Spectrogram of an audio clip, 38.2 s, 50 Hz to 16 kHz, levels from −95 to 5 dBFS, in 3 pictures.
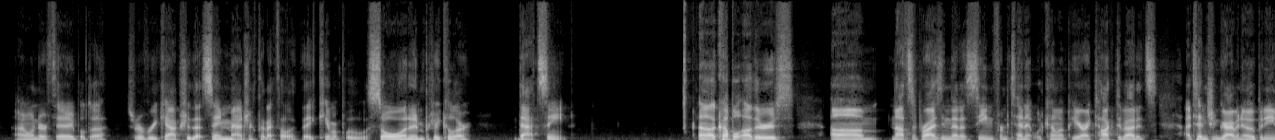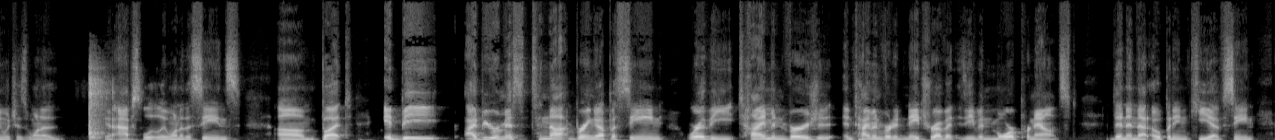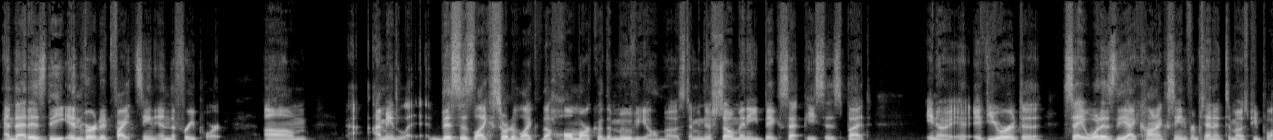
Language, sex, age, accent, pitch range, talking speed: English, male, 20-39, American, 105-125 Hz, 230 wpm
